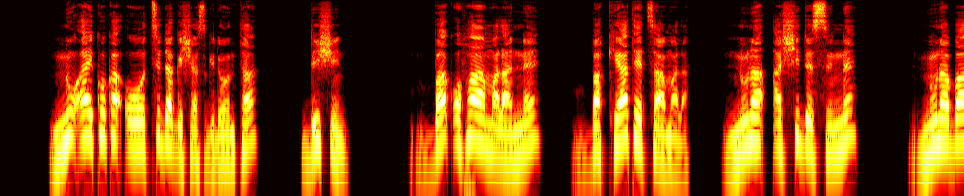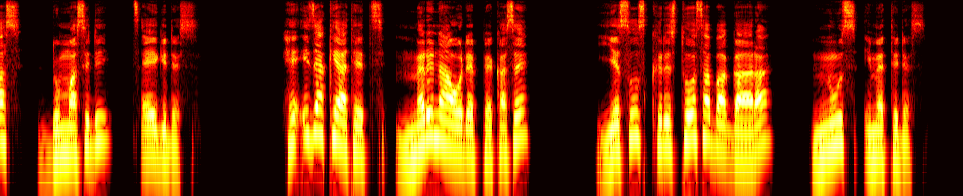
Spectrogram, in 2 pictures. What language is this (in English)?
Gamo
